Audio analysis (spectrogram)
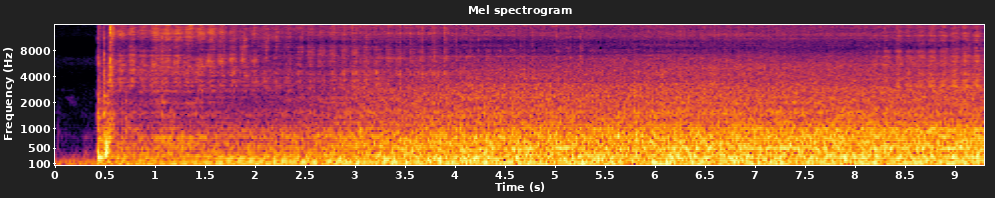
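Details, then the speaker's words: Kenmore window air conditioner made by White Westinghouse, 7000 BTU, built in 2000, on constant cool on a hot day: a click, then compressor and fan rise to a steady, even hum with no rattle; a normal, quiet startup. "that compressor gets pretty quiet yeah it gets pretty cold and also pretty quiet too"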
